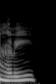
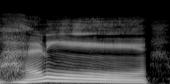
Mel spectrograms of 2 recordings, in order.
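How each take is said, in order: First: It is said in a warm, sweet tone. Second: It is said in a condescending tone. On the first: It is an affectionate way to address someone. "honey is uh is a is a sweet way to refer to someone" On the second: It talks down to the person addressed. "it becomes a little bit condescending"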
